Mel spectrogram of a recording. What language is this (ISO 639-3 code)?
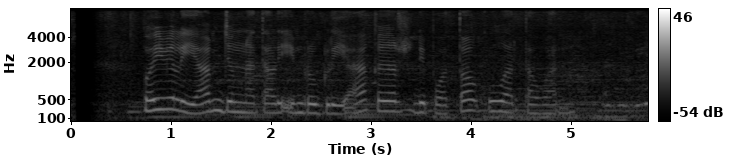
sun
